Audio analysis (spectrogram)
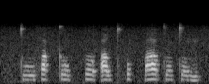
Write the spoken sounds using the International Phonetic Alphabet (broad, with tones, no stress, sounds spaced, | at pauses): t̪ uː˩˧ f a˧ k̚ t̪ oː˧˥ p̚ k ɤː˧ ʔ a˧˥ w t̪ʰ o˧˩ k̚ f aː˥˨ t̪ o˥˨ t̪ o˧˩ ŋ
